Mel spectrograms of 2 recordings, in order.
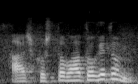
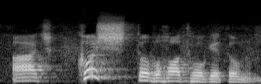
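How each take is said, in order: First: Said in the usual way. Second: Slow theatrical आज खुश तो बहुत होगे तुम with stretched vowels; slow, drawn-out stage line; dramatic stage delivery. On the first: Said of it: "normally तो बोल सकता था वो". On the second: Shown as a demonstration. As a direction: deliver it like a film villain, slowly. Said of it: "नाटकों में कैसे कहते हैं".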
